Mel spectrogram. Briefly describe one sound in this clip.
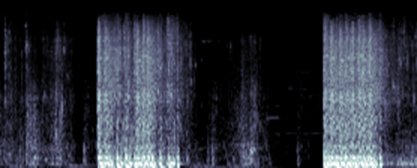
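A gun fires in loud rapid bursts.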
